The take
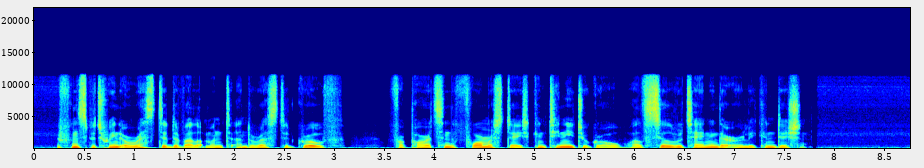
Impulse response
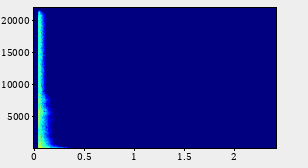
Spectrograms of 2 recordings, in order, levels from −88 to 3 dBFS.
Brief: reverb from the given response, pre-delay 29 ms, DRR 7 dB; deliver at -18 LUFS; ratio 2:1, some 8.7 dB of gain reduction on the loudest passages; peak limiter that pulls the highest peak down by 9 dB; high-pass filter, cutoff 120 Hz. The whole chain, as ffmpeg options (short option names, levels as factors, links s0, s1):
-filter_complex "[0:a]highpass=120,acompressor=threshold=0.0224:ratio=2,alimiter=level_in=1.12:limit=0.0631:level=0:latency=1,volume=0.891,asplit=2[s0][s1];[1:a]atrim=start_sample=2205,adelay=29[s2];[s1][s2]afir=irnorm=-1:irlink=0,volume=0.178[s3];[s0][s3]amix=inputs=2:normalize=0,volume=5.96"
